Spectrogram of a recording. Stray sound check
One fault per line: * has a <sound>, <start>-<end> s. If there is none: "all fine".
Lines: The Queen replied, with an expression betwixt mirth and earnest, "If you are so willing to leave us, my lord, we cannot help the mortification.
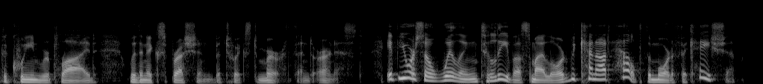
all fine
